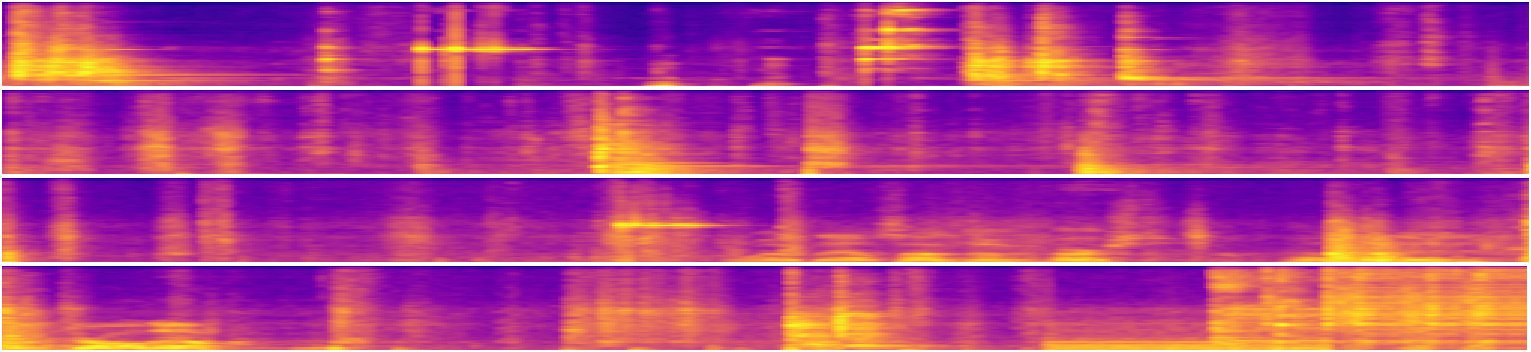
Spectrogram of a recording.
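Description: Metal parts clank and knock as two men handle a frame.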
